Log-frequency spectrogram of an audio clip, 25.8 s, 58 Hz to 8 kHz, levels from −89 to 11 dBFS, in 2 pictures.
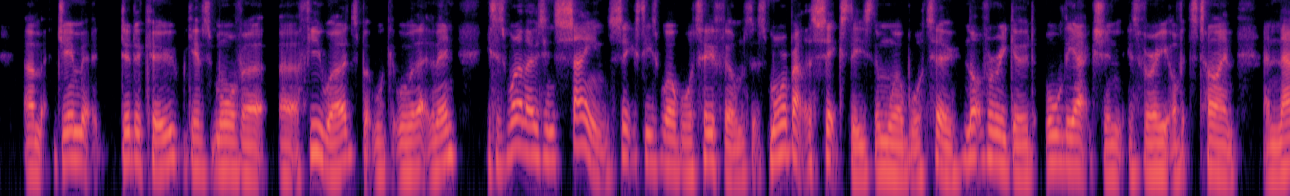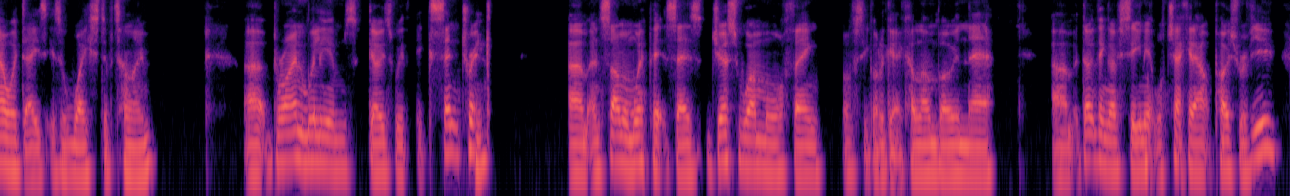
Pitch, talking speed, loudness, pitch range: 115 Hz, 205 wpm, -26 LUFS, 105-140 Hz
